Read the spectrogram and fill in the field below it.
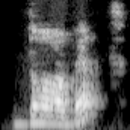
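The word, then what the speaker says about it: ضابط: Again, your jaw goes down, like the word officer in English. In Arabic, it's dabit, dabit. So if you want to say the officer, I say ad-dabit or id-dabit. We stress on the first letter.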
